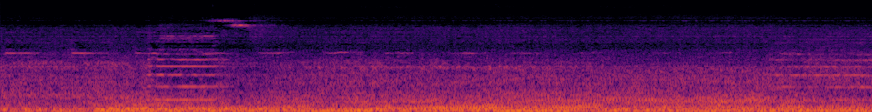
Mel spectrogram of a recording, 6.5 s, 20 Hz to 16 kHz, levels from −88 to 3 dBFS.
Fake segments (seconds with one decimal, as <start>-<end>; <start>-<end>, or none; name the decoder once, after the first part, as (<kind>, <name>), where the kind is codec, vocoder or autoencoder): 0.0-6.5 (autoencoder, DAC-VAE)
